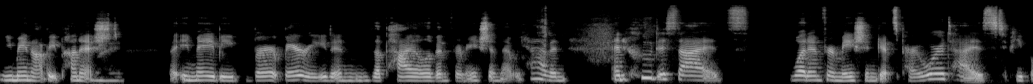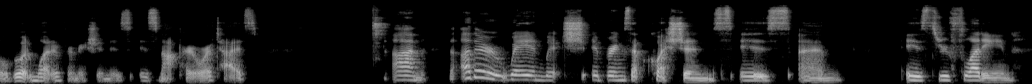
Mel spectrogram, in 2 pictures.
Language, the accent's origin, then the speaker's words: English; Pacific Northwest, United States; I grew up in the Pacific Northwest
